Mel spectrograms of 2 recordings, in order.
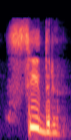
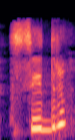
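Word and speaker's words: cidre: Another one, cider, which is Sidr. It is also, we are pronouncing it as Sidr, and it sound like S. Sidr.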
